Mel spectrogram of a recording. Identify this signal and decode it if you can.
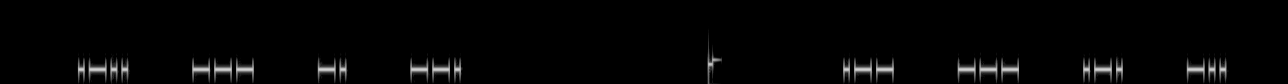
Morse code, heard as a keyed tone, about 22 wpm, spaced as for 10 wpm, 700 Hz. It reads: LONG WORD
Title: 4x Character Spacing - Top 200 Words - 22wpm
